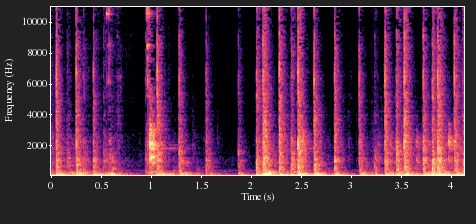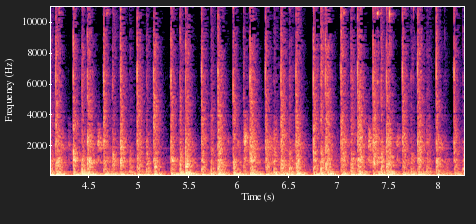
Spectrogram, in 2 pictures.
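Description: Leather speed bag rattling against a wooden rebound platform as it is punched in a fast, even rhythm of several knocks a second. The strikes thin out briefly about a second in, then pick back up into a steady run.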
